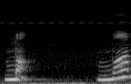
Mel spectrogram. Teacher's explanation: लेकिन इसके साथ ही जब हम अगला बोलें प, फ, ब, भ, म में नासिका का भी प्रयोग हो रहा है और साथ ही ओष्ठ का भी प्रयोग हो रहा है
